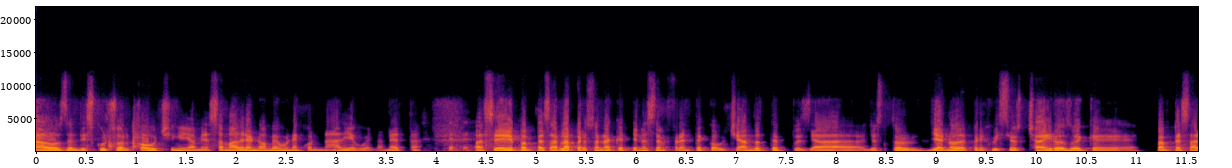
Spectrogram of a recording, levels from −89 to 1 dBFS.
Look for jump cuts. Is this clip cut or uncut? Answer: uncut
